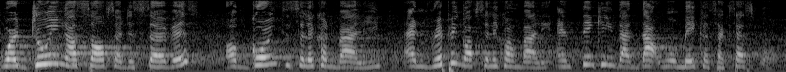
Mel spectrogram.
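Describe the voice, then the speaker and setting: A woman's voice: high-pitched, lively intonation, moderate pace, hardly any pauses. A woman speaking as an entrepreneur on a panel, assertive and arguing point by point. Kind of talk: panel discussion. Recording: conference hall reverb, faint noise.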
